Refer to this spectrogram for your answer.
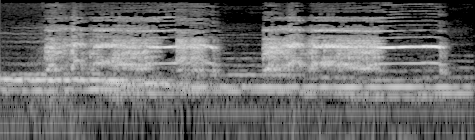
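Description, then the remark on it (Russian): A rooster crows twice in summer, waking a woman, each long cock-a-doodle-doo rising and holding before trailing off, loud over a low steady background hum. “Летом ее будят петухи.”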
